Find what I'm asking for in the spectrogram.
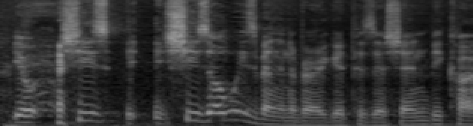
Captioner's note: laughter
